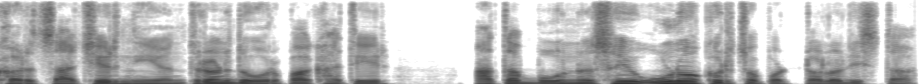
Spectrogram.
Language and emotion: Goan Konkani, sad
